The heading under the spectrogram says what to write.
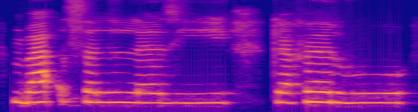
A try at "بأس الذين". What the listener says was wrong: الذي नहीं है بأس الذي ना नून भी है ना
